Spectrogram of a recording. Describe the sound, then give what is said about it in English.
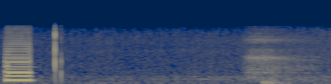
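A short, loud electronic buzz from a phone notification rings out once at the start, followed by a brief click and then faint rustling noise; no one speaks. “I apologize for all the buzzing. I really do. I apologize. I'm getting tons of notifications and text messages.”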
